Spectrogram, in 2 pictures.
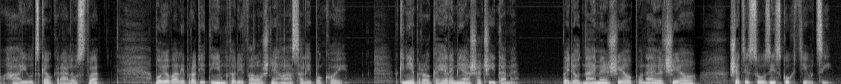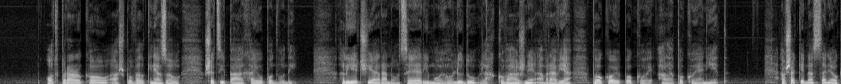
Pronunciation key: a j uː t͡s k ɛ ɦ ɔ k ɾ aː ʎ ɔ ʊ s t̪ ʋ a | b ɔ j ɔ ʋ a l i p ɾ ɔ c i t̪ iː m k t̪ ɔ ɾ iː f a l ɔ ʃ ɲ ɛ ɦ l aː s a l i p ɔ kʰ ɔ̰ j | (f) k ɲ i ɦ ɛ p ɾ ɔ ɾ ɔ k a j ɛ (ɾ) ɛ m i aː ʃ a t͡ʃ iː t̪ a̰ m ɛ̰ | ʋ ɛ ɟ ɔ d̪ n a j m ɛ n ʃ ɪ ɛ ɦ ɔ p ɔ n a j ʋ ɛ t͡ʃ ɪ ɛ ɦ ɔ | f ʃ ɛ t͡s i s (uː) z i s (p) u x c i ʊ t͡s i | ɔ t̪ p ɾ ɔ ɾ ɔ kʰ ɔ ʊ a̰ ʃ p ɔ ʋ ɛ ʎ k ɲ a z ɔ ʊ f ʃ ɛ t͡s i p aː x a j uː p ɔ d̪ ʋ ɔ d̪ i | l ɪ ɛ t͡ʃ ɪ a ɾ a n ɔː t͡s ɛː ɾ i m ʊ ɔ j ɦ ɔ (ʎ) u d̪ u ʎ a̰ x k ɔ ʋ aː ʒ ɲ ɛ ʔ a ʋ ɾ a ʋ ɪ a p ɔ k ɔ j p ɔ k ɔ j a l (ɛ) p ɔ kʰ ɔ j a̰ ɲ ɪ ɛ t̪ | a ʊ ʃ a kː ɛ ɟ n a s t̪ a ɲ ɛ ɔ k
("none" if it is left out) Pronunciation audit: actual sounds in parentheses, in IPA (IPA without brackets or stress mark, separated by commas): f, ɾ, uː, k, ʎ, ɛ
